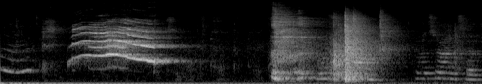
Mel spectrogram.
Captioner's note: baby screams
